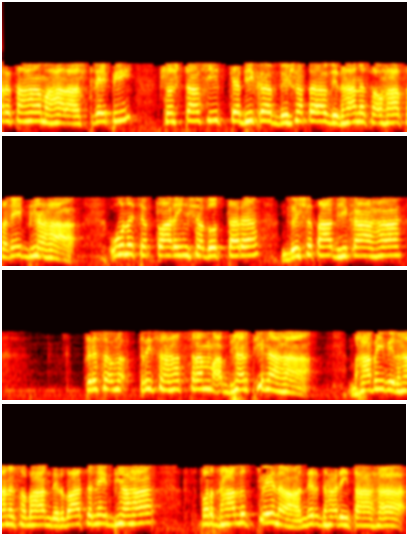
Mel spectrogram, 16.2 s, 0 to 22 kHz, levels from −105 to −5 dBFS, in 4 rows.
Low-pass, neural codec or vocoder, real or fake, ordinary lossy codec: 3.6 kHz; codec, 24 kHz, 6 kbps, HILCodec; fake; MP3, 24 kbps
